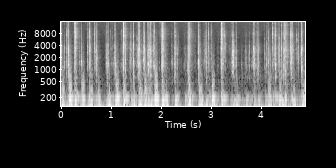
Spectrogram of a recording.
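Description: Fingertips with short nails type quickly on a pink and white plastic computer keyboard with round typewriter-style keycaps and hollow keys. The result is a rapid, uneven stream of bright, hollow clacks over a steady low hum.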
